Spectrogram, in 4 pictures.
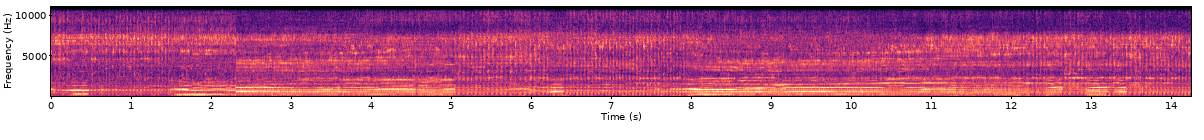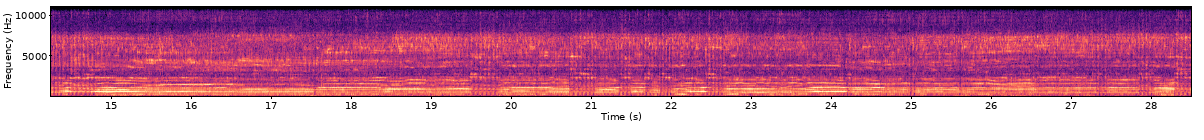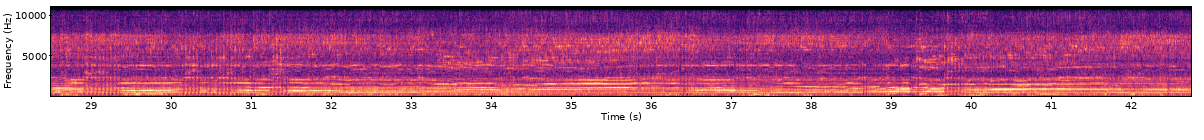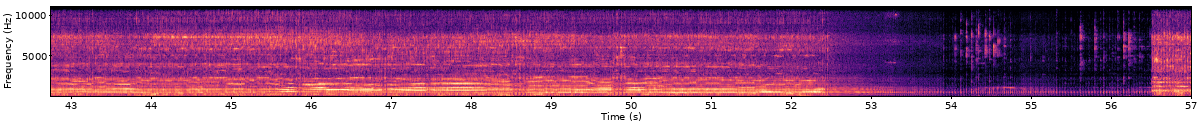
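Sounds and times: chainsaw cutting log: 0:00.0 - 0:57.0.

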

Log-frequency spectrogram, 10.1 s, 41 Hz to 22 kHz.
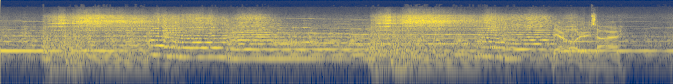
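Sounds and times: orchestral music: 0:00.0 - 0:10.0.

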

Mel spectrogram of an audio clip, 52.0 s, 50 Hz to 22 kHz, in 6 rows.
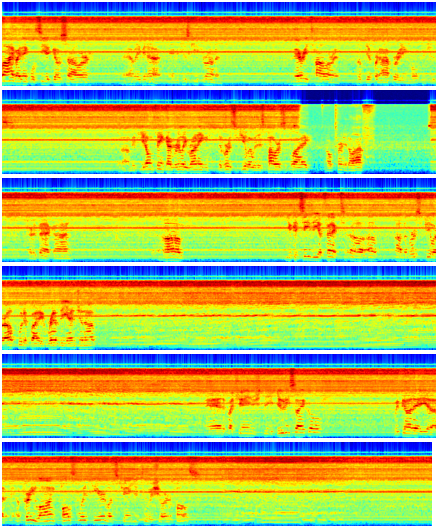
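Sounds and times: fuel injector buzzing: 0:00.0 - 0:14.8, 0:17.2 - 0:52.0
thin high whine: 0:00.0 - 0:14.9, 0:17.2 - 0:52.0.

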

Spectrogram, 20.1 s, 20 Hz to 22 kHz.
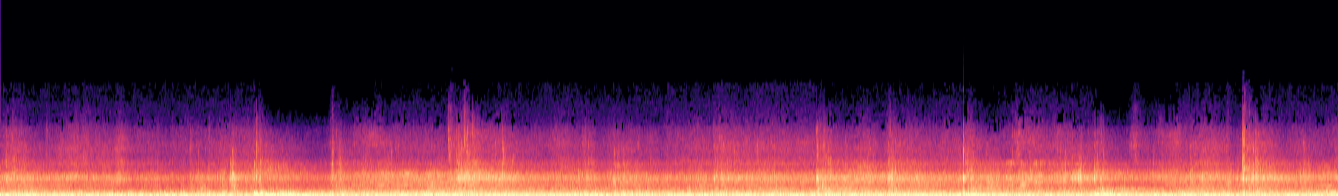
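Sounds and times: low rumble of ice arena: 0:00.0 - 0:20.0.

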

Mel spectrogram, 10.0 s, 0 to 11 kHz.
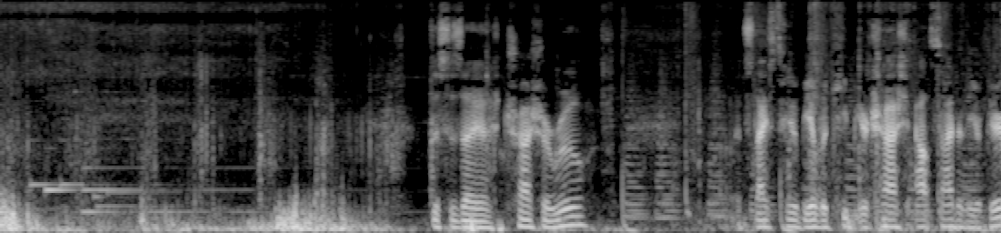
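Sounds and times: footsteps on gravelly ground: 0:00.0 - 0:10.0.

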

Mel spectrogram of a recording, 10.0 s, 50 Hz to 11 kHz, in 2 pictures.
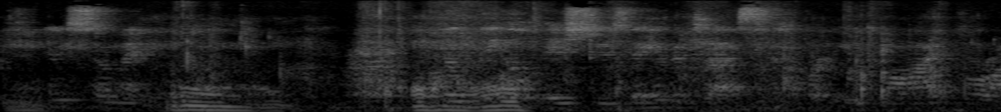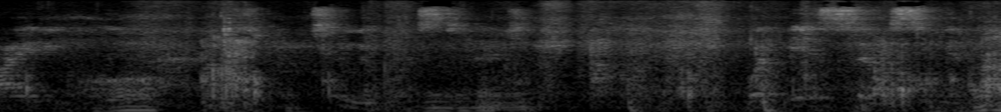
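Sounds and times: dogs grumbling: 0:00.0 - 0:03.0, 0:04.2 - 0:10.0.

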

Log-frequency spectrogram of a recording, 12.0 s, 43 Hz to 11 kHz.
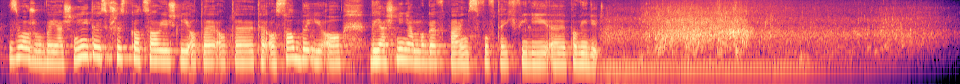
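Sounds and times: steady low hum: 0:07.1 - 0:11.3
sea washing on shore: 0:07.6 - 0:12.0.

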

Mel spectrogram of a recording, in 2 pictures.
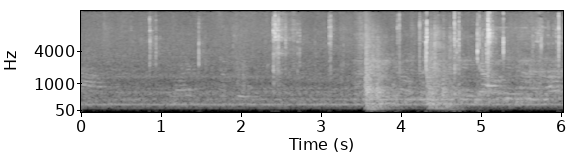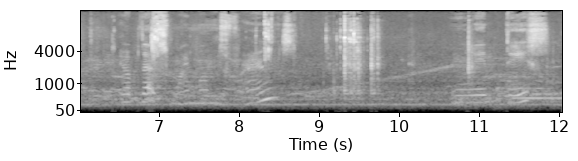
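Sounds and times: steady low hum: 0:00.0 - 0:12.0
people talking: 0:03.6 - 0:09.1, 0:10.6 - 0:12.0
plastic lego clicks: 0:04.2 - 0:06.2.

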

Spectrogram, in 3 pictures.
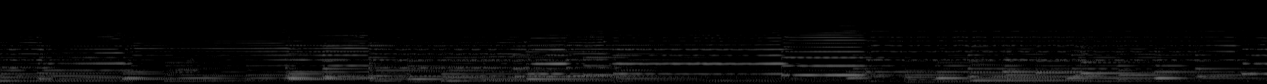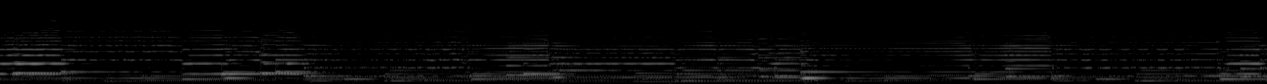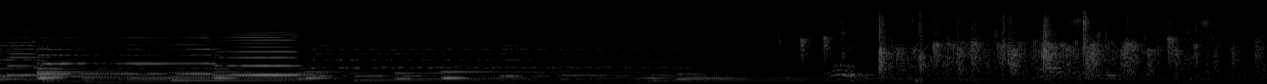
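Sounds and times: solo violin slow melody: 0:00.0 - 0:33.1.

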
